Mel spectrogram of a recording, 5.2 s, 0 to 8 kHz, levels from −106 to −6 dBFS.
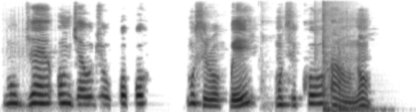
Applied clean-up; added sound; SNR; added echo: classical method spectral subtraction.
